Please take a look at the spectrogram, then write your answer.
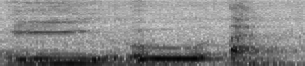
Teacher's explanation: Makhrajnya huruf H adalah dari tenggorokan yang paling dalam atau bawah.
